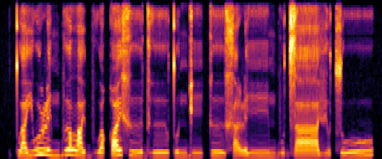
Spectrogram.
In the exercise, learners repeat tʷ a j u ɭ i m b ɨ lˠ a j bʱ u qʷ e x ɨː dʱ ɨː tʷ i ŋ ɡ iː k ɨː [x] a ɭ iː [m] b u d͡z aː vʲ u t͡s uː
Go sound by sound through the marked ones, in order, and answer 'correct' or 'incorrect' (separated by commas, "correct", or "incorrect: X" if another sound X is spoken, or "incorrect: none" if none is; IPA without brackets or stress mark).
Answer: correct, correct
